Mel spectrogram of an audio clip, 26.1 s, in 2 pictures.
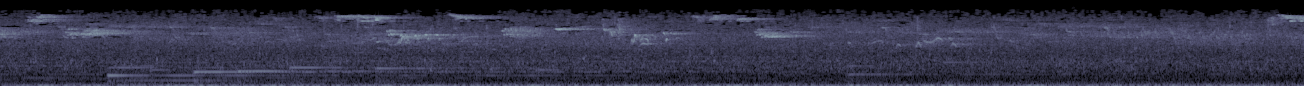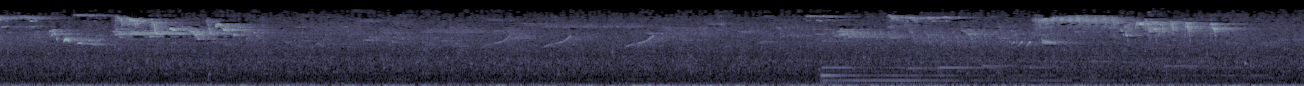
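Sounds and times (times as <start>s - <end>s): birds chirping: 0.0s - 9.8s, 21.2s - 26.0s
steady hiss: 0.0s - 26.0s.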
